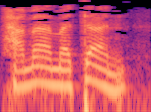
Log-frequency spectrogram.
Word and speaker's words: حمامتان: you will need to pronounce it saying حمامة you will say حمامتان you will add you will pronounce the ta and you will add ألف النون so it will be حمامتان did you understand it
